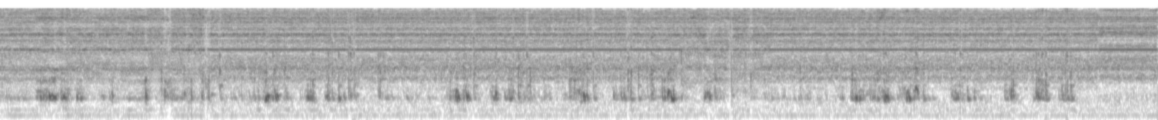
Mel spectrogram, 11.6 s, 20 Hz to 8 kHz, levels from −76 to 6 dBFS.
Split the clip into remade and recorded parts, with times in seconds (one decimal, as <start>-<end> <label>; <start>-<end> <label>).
0.0-2.1 remade; 2.1-6.8 recorded; 6.8-7.7 remade; 7.7-11.6 recorded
